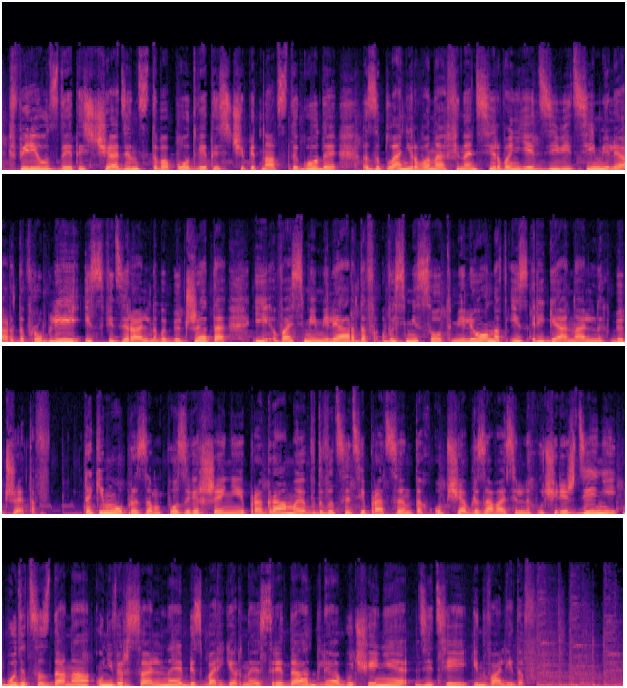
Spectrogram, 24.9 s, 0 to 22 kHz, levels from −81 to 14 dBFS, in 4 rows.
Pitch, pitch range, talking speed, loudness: 220 Hz, 195-245 Hz, 95 wpm, -14 LUFS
